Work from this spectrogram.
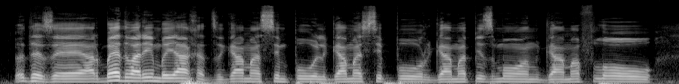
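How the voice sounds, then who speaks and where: A man with a non-native accent talks at a fairly slow pace and medium pitch. His intonation is fairly even, with hardly any pauses. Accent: noticeable foreign accent in Hebrew. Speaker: rapper. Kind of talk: casual chat.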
